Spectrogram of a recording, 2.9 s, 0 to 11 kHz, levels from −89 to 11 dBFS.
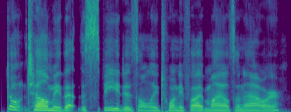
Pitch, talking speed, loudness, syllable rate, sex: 175 Hz, 270 wpm, -18 LUFS, 5.8 syllables/s, female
